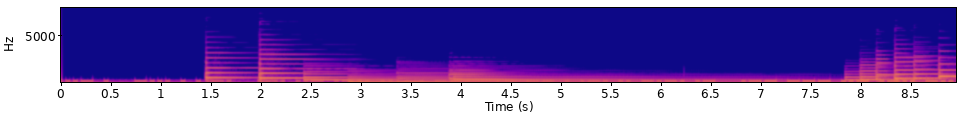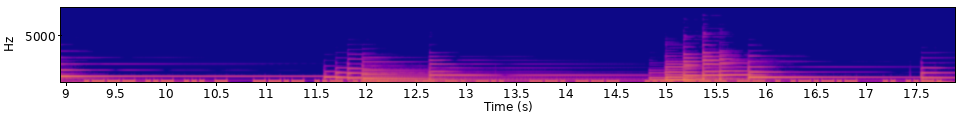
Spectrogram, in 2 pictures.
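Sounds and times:
piano: 0:00.0 - 0:17.8.

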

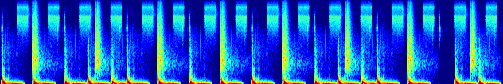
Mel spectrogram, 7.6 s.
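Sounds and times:
drum: 0:00.0 - 0:07.5.

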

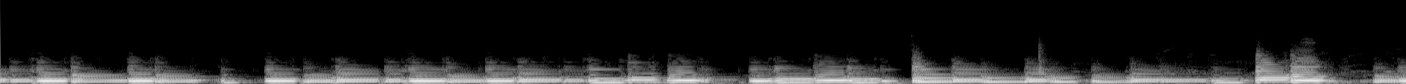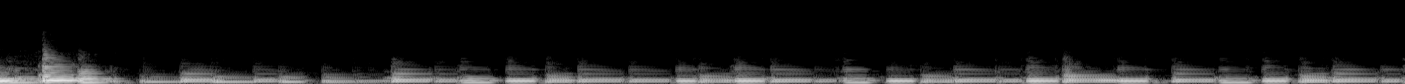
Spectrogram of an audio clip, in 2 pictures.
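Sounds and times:
bass song: 0:00.0 - 0:27.5.

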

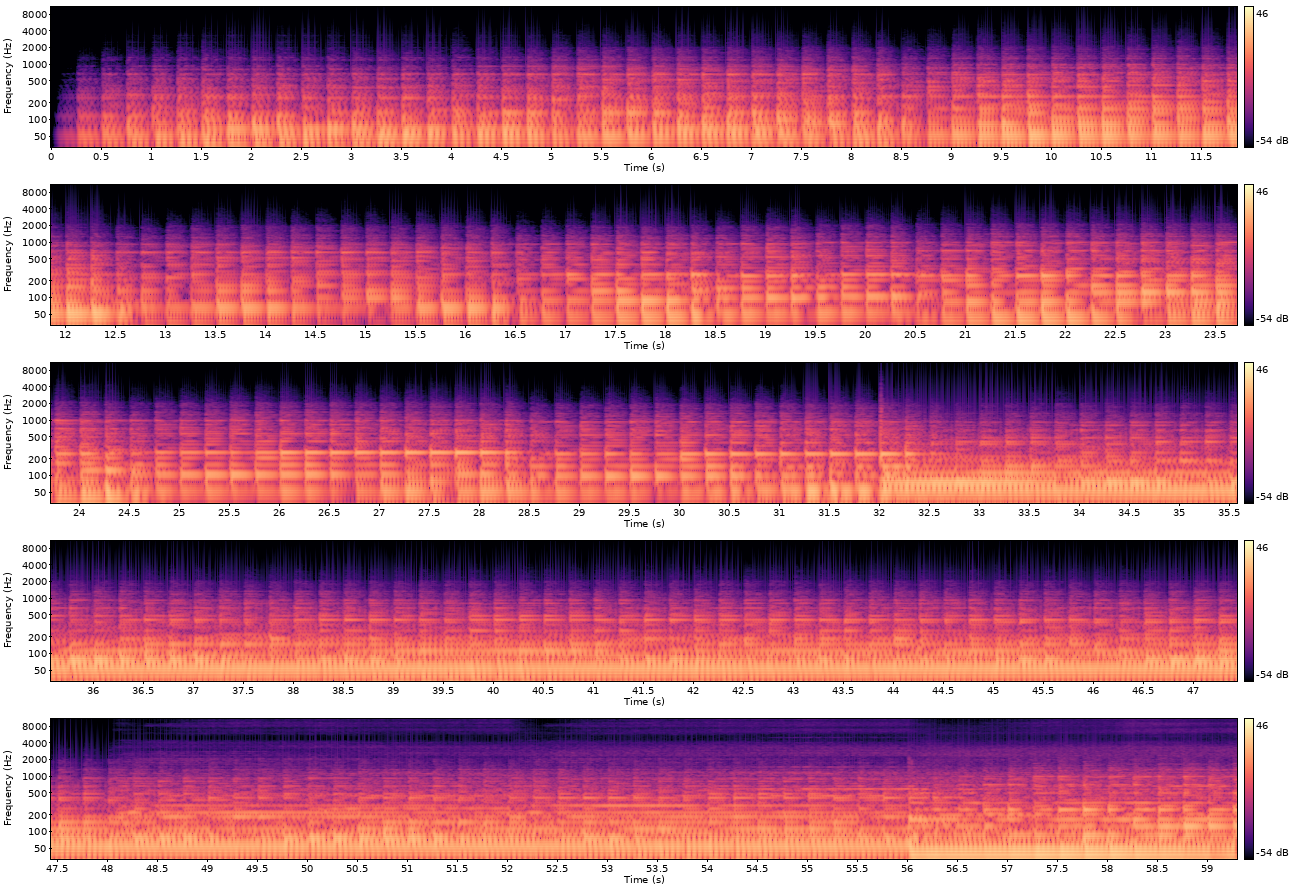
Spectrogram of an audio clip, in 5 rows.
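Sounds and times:
dark building tension deep minimal film trailer music: 0:00.0 - 0:59.2.

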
